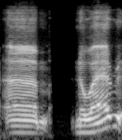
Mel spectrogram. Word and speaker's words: Nwaneri: Noeri? I can't pronounce his name. Nwaneri.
